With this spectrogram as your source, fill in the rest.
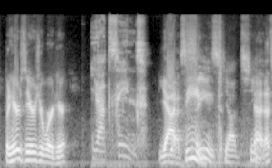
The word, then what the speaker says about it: Jahrzehnt: Jahrzehnt. Jahrzehnt. Yeah, that sounds so much better. Yep. J-A-R. Jahrzehnt. J-A-R-Z-E-H-N-T. Which is pronounced Jahrzehnt.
